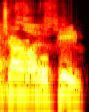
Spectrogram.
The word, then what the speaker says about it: Throop: THROOP. Yeah. Yeah. Hang on. Yeah. Did he verbally say troop? Yes. Well, no, he made that rhyme.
